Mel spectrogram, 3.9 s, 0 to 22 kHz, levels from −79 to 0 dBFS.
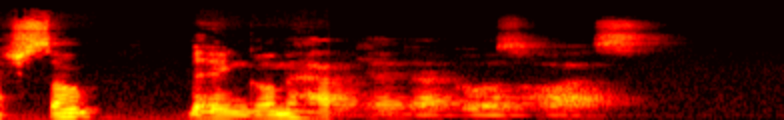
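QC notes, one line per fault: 1.64 s to end: likely a switch to a distant microphone; speech abruptly turns hollow, roomy and bass-light, about 10 dB quieter, unlike a plain gain drop.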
